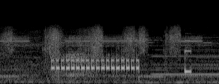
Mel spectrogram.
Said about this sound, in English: Yeah, let it ring.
